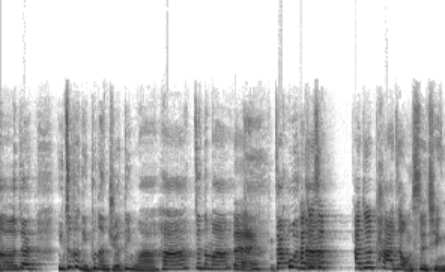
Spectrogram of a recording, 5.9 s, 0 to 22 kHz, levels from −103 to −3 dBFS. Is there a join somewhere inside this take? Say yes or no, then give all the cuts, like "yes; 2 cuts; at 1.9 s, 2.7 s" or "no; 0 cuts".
no; 0 cuts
